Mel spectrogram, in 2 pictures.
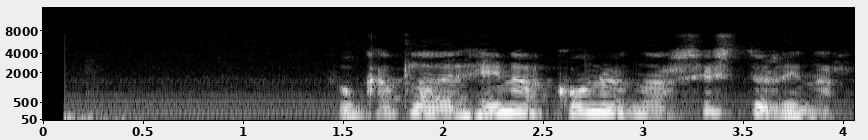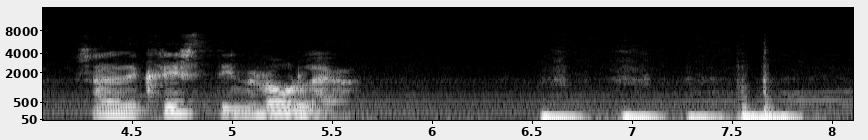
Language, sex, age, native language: Icelandic, male, 30-39, Icelandic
